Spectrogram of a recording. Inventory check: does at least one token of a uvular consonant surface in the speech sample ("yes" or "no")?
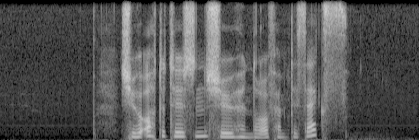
yes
